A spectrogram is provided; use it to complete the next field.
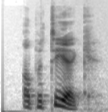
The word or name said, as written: apotheek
